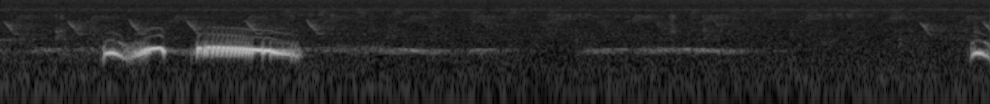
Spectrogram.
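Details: Decoy spotted dove calling to rile rivals: a short rising coo then a long husky falling coo, followed by faint softer coos and the start of another phrase.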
